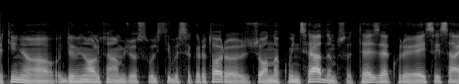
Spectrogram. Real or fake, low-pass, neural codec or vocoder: real; 7.2 kHz; none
